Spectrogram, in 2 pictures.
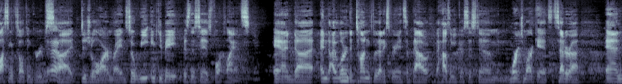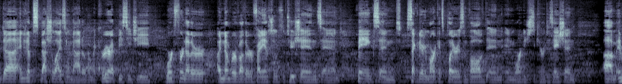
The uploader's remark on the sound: This episode was recorded at our recent HousingWire Annual event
